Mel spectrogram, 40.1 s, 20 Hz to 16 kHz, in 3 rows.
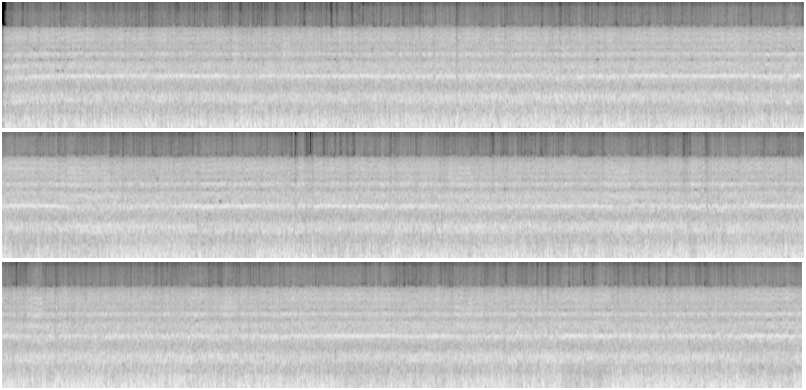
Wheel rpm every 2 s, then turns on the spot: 200, 230, 230, 230, 230, 230, 230, 220, 230, 240, 230, 230, 220, 230, 230, 220, 230, 230, 240, 230.
none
